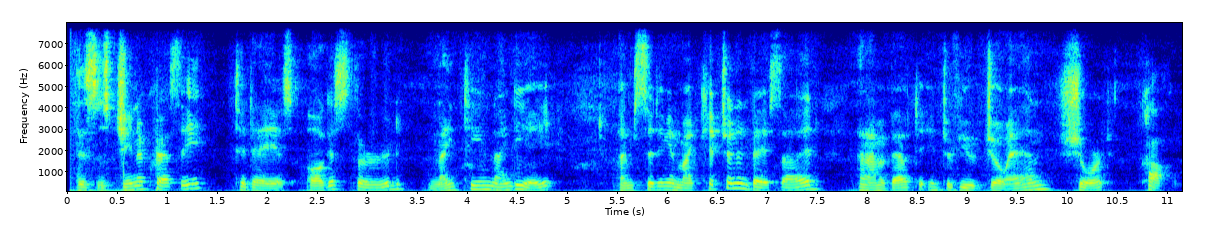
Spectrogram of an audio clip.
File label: Noise Removed, Oral History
